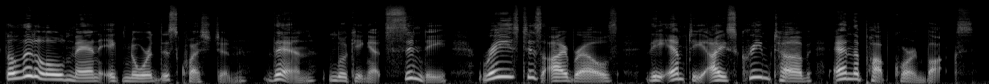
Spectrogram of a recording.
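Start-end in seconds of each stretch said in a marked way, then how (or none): none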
